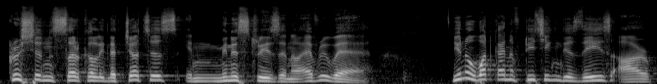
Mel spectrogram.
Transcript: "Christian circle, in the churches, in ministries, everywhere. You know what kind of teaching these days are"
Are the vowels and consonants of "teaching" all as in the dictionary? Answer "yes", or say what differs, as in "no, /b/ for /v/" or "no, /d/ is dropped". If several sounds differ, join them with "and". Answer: yes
